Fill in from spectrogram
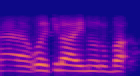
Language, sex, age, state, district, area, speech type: Tamil, female, 60+, Tamil Nadu, Kallakurichi, rural, conversation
